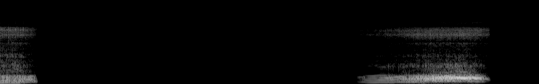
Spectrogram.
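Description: A loud, rough, rattling snore on the in-breath after a long silent pause; ordinary heavy snoring.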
